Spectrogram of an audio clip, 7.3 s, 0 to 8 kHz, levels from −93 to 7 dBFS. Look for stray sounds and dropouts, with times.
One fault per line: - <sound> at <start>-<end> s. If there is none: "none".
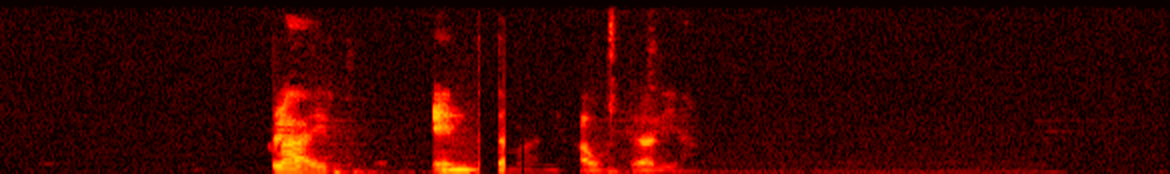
none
